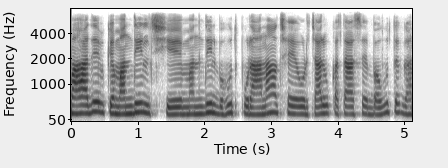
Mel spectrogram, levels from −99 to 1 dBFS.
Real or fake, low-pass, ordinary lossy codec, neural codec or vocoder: real; 7.2 kHz; none; none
